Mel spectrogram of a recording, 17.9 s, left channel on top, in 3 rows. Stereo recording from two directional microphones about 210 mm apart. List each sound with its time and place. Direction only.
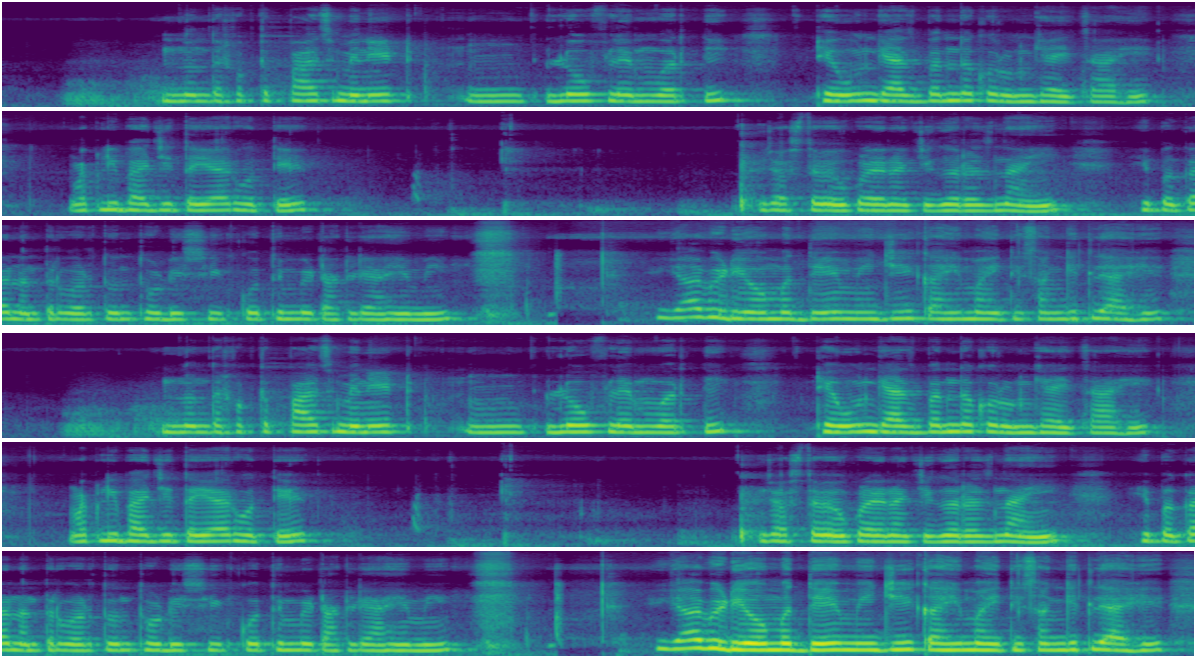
0.8 s speech: centre (ahead or behind)
9.7 s speech: 5° right (ahead or behind)
14.8 s speech: 25° right (ahead or behind)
